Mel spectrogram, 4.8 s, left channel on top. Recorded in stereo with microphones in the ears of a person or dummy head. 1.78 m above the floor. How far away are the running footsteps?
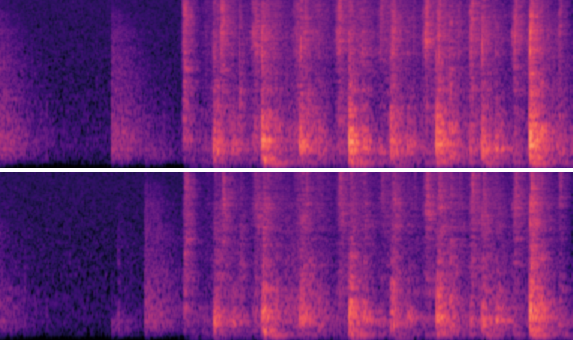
About 3.5 m.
